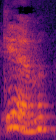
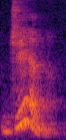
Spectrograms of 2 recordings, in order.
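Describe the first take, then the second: First: The word begins with a hard G sound. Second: The word begins with a soft J sound. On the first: The speaker calls it wrong. "We don't say gim" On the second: The speaker calls it right. "this word we read as j, j, gym"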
